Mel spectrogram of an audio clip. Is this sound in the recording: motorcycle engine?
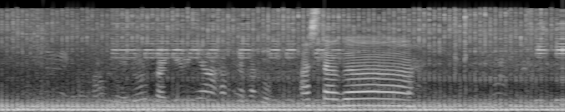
yes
